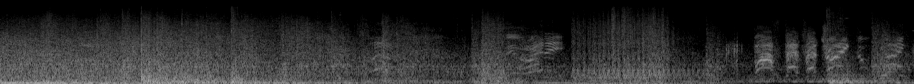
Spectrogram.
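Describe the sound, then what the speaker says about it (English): Katyusha rocket artillery pounds a house in the Company of Heroes 2 game, with a dense barrage of booming explosions and crackling fire that thins into scattered blasts and crashes, under a commentator's voice. "Katyusha is bombarding the house, probably gonna destroy it."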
